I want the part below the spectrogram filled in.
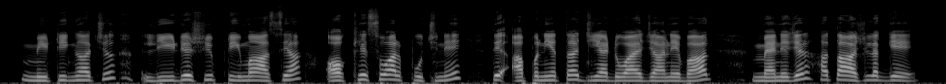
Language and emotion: Dogri, sad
